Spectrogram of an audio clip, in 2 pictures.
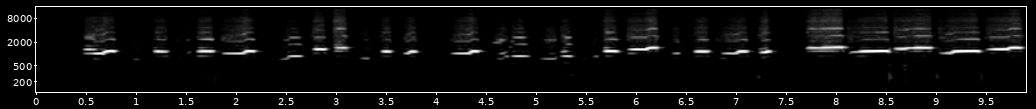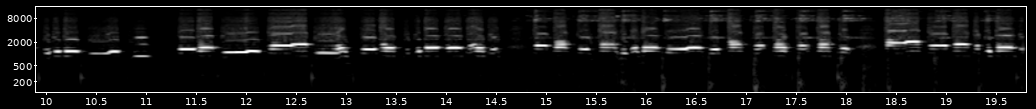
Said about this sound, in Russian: Колокольчики слышны были, да? Колокольчики слышны были, да? Здорово. Да. На ногах у него тоже колокольчики. Да, и колокольчики, а еще на руках бывает.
